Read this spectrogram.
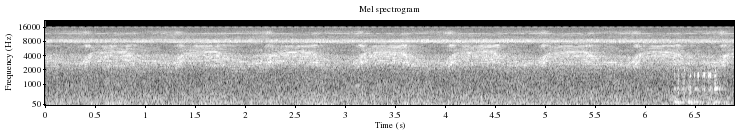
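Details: Robust cicada singing on 24 July 2016: a series of arched, pulsing buzzes swelling and fading about once every second, over a steady high-pitched drone, with a few brief clicks near the end.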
